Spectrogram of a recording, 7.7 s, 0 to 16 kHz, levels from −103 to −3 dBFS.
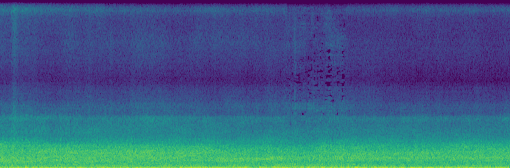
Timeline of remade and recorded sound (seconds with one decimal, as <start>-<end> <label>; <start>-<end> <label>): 0.0-4.3 remade; 4.3-5.2 recorded; 5.2-7.7 remade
